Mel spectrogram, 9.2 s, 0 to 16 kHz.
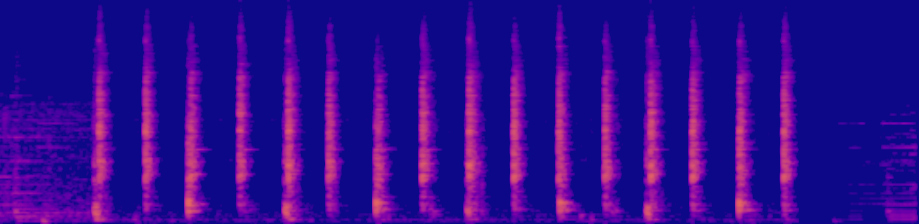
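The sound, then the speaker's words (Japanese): A beginner taps out a simple, steady eight-beat drum rhythm on makeshift objects such as can lids, toy boxes and a trash can: about fifteen sharp, evenly spaced hits at a moderate tempo, fairly loud with no talking, ending abruptly. “もう8ビートらしきものを叩けるようになったじゃん”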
